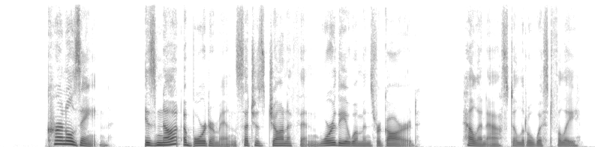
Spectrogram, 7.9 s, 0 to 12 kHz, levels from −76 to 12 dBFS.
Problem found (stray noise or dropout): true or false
false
